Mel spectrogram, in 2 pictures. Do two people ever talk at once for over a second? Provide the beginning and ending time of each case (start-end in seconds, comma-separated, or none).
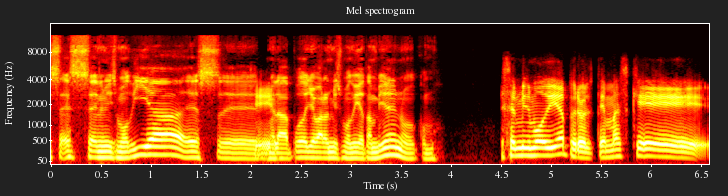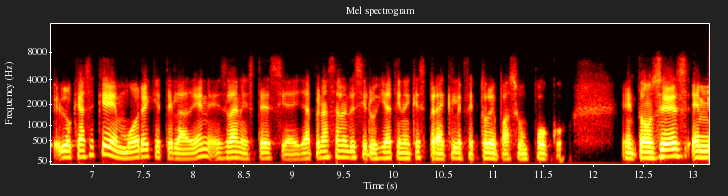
none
